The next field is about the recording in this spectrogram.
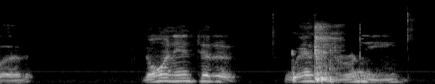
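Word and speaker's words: West Marine: it going into the western marine which he still ain't pronounced right he calls it west marina and he had you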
